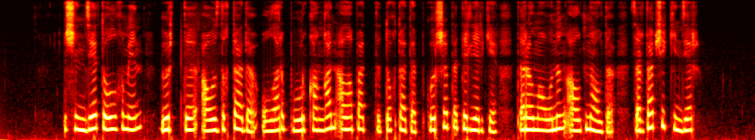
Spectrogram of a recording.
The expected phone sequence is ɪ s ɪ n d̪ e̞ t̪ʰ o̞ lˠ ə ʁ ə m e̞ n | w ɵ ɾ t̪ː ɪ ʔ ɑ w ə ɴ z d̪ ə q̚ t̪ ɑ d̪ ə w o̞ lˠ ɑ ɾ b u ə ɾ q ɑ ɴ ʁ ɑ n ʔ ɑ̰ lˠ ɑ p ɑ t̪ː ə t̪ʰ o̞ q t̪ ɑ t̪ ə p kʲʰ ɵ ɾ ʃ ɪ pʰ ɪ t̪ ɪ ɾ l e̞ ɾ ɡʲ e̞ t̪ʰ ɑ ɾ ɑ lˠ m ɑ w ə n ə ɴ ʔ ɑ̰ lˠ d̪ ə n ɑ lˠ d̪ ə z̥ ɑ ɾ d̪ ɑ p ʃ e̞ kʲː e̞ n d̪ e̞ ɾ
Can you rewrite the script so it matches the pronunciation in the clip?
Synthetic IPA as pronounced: ɪ ʃ ɪ n d̪ e̞ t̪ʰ o̞ lˠ ə ʁ ə m e̞ n | w ɵ ɾ t̪ː ɪ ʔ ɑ w ə z d̪ ə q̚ t̪ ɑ d̪ ə w o̞ lˠ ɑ ɾ b u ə ɾ q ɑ ɴ ʁ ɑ n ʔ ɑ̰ lˠ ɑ p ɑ t̪ː ə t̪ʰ o̞ q t̪ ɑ t̪ ə p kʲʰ ɵ ɾ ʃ ɪ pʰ ɪ t̪ ɪ ɾ l e̞ ɾ ɡʲ e̞ t̪ʰ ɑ ɾ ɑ lˠ m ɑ w ə n ə ɴ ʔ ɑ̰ lˠ d̪ ə n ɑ lˠ d̪ ə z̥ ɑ ɾ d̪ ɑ p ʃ e̞ kʲː e̞ n d̪ e̞ ɾ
